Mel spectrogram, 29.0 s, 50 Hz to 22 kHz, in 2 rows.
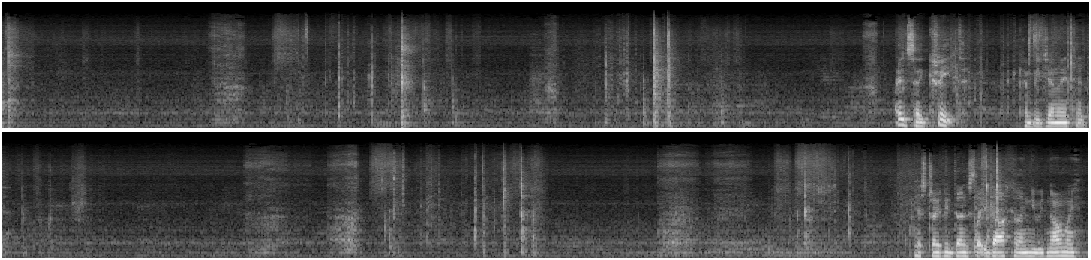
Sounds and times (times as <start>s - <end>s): Inside, small room: 0.0s - 28.9s
Speech: 10.8s - 13.0s, 13.6s - 14.6s, 26.6s - 28.9s.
